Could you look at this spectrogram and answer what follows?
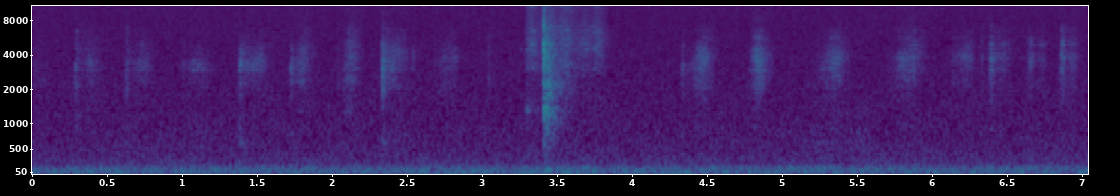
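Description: Faint, scratchy dabs and strokes of a small round paintbrush laying watercolour paint onto paper, in short irregular touches, with one louder scrape about three and a half seconds in.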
